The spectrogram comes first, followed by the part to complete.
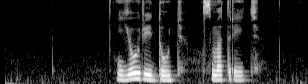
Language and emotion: Russian, neutral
